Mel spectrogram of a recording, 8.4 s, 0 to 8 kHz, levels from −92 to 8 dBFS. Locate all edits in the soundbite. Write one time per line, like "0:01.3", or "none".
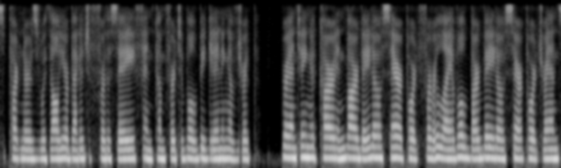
0:03.6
